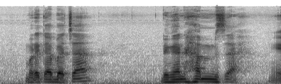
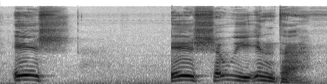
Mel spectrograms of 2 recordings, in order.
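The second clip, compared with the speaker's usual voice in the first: slow Saudi "ish shawi inta", a higher pitched "Ish" to open; Saudi Arabic; 4 semitones higher, slower than usual. Shown as a demonstration. Teacher showing students the Saudi way to ask. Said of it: "orang Saudi akan mengatakan seperti itu".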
